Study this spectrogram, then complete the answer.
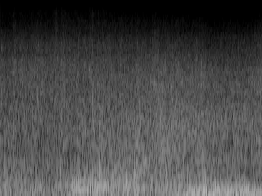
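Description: Sailboat motoring under engine at sea between Madeira and Gran Canaria in calm air: a steady low rumble runs throughout beneath heavy buffeting wind noise on the microphone, with no voices.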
